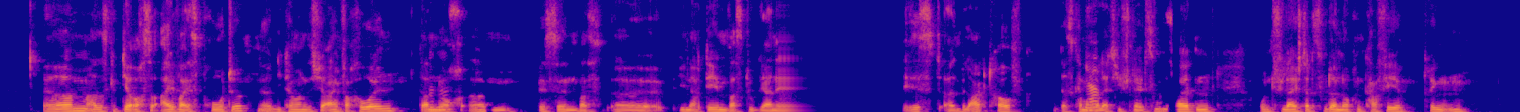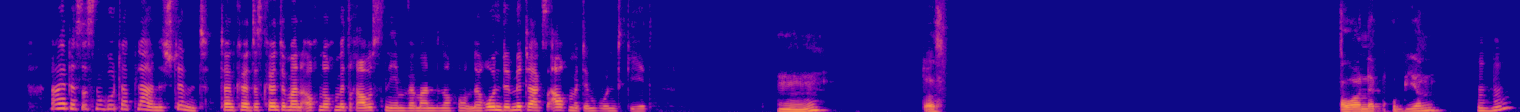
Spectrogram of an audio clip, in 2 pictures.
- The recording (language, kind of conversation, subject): German, advice, Warum bin ich trotz ausreichendem Nachtschlaf anhaltend müde?
- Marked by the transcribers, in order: static; distorted speech; other background noise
